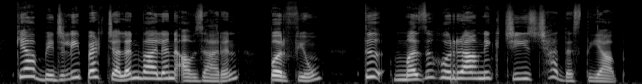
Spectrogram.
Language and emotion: Kashmiri, neutral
